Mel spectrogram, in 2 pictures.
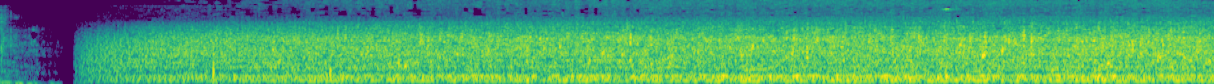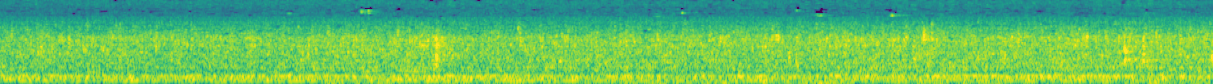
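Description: Running water: a steady rush that starts suddenly and cuts off near the end.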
